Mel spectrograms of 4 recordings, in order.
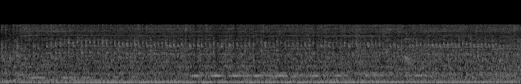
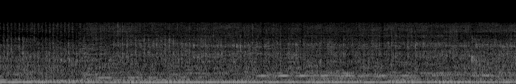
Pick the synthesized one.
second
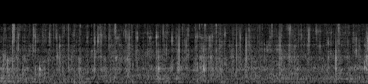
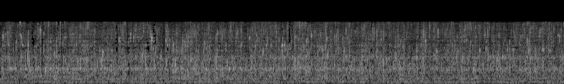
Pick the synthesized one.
first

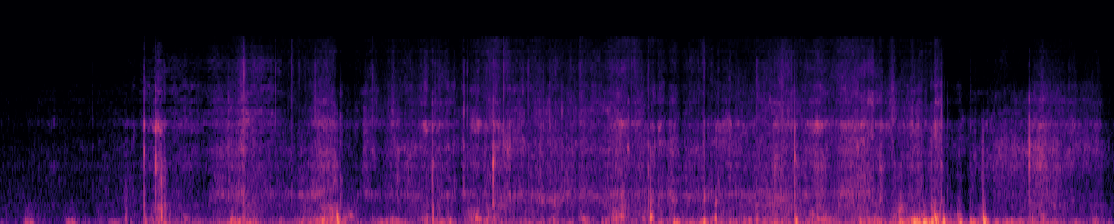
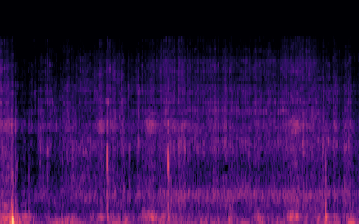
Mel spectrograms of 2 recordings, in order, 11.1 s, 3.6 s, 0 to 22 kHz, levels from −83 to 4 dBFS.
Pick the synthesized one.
first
